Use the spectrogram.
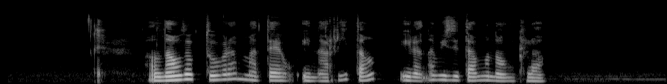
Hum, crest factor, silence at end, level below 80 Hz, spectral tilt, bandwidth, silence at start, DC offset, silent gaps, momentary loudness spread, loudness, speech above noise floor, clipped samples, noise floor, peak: none; 24 dB; 1.25 s; -72 dBFS; -6 dB/octave; 11 kHz; 0.95 s; under 0.1%; none; 15 LU; -26 LUFS; 43 dB; under 0.1%; -68 dBFS; -4 dBFS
